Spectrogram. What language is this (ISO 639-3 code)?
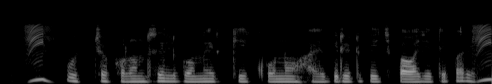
ben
